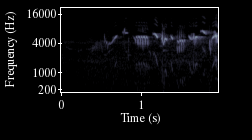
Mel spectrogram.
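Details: Dunnock, Prunella modularis, singing a fast jumbled warble of high squeaky notes that starts after a quiet half second and runs continuously to the end.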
